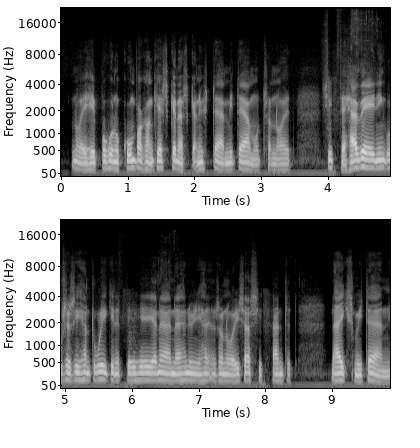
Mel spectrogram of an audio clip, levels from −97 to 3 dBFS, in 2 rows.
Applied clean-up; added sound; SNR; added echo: neural mask model DeepFilterNet 3.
